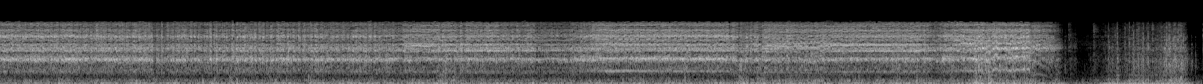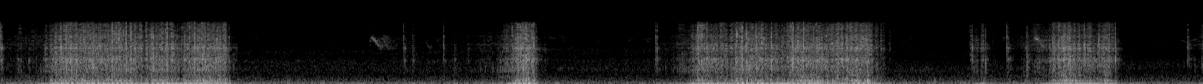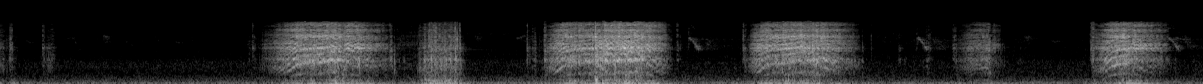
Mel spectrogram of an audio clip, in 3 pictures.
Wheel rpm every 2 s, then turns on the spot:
160, 160, 160, 160, 160, 40, 20, 10, 10, 20, 10, 20, 0, 40, 30, 60, 20, 20.
10-16 18-24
